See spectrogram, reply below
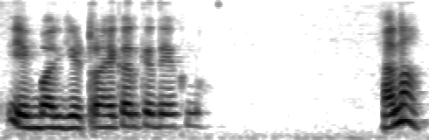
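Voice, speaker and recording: A woman with a slightly high, dark-toned voice speaks a little slowly as she hosts a casual advice segment. She answers viewer questions in a direct, frank, chatty way, often tacking on tag questions.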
